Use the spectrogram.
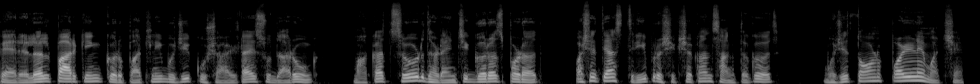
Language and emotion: Goan Konkani, sad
